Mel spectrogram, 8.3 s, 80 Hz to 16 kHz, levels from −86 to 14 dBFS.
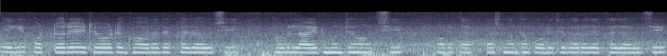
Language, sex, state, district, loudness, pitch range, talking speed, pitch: Odia, female, Odisha, Nuapada, -12 LUFS, 270-280 Hz, 130 wpm, 275 Hz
